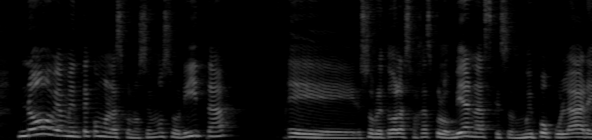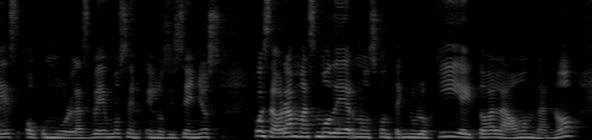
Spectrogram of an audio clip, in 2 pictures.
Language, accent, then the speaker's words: Spanish; Mexico; en México le decimos menjurjes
